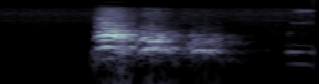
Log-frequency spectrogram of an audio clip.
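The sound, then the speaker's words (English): An excited dog barks: one loud, drawn-out bark breaking into a few quick pulses, followed by a short, faint trailing sound. “we got a dog here. It's getting excited. He's barking in tongues, I guess.”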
